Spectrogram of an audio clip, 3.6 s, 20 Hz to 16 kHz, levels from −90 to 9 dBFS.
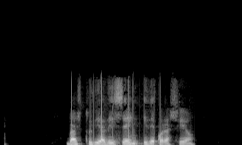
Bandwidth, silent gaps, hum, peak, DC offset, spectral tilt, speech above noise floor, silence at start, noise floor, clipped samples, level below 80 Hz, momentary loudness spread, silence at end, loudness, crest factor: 7.8 kHz; none; none; -2 dBFS; under 0.1%; -7 dB/octave; over 73 dB; 1 s; under -90 dBFS; under 0.1%; -46 dBFS; 9 LU; 0.75 s; -18 LUFS; 18 dB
